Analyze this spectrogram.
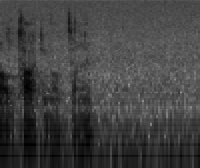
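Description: A man speaks briefly into a microphone in a large hall.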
